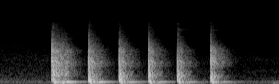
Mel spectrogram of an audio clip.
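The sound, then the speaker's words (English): Six firm knocks on a door in a steady, even rhythm, fairly loud, each with a solid thud and short decay; no one speaks. “Open that freaking door, because it's me. Knock again?”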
